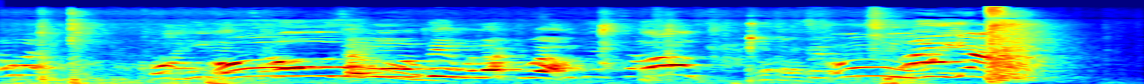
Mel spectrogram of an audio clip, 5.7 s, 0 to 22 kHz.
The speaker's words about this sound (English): And the son comes in banging. Is that what the gunshot was? Yeah, that's what that shot was. Okay. That was a 14-year-old.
